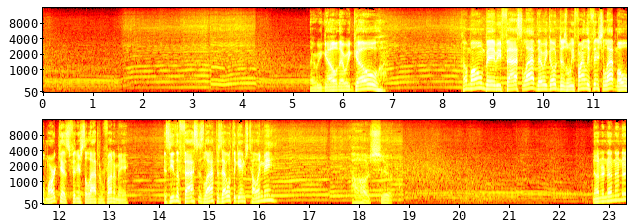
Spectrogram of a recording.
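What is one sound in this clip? A racing motorbike engine drones and shifts in pitch.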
